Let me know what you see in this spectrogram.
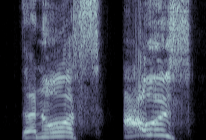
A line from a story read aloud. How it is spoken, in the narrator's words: roared the nail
